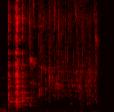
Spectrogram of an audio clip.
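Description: Water poured into a bowl, a short, close splashing stream lasting about two seconds before stopping abruptly.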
